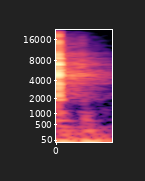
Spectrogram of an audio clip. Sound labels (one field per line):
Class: switch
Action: being turned on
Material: plastic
